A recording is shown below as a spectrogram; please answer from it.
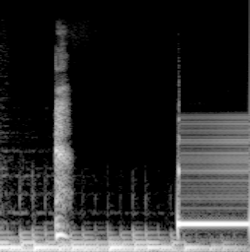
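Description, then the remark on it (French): A brief rustling burst, then the ringing tone of a dialed outgoing telephone call, its second ring, cuts in abruptly, a loud steady electronic hum holding to the end over a low, pulsing background rumble. No one speaks. “Deux sonneries.”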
